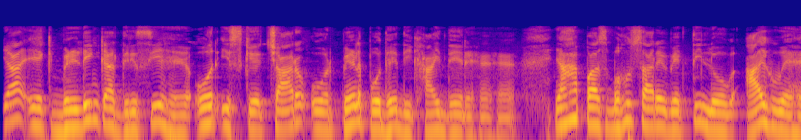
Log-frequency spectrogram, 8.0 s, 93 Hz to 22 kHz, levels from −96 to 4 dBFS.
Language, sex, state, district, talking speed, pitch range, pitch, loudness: Hindi, male, Jharkhand, Palamu, 185 wpm, 135-170 Hz, 150 Hz, -16 LUFS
